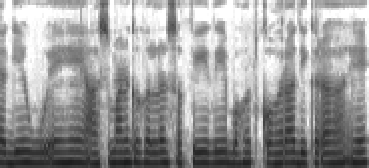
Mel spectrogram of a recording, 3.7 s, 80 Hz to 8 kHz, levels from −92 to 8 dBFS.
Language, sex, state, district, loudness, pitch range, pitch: Hindi, female, Delhi, New Delhi, -10 LUFS, 180-190 Hz, 185 Hz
